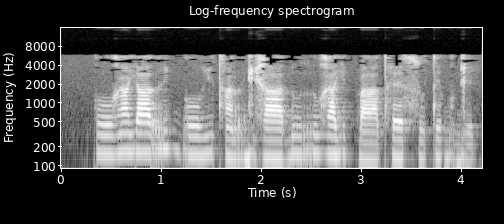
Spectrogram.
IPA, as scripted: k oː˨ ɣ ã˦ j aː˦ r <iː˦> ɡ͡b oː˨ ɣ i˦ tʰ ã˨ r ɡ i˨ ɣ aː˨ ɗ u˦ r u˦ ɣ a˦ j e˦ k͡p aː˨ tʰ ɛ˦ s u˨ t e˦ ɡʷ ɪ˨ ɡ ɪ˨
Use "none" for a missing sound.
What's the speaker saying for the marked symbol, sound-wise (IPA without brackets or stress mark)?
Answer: i˦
